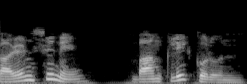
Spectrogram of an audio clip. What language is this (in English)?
Bangla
